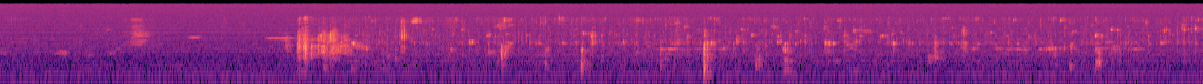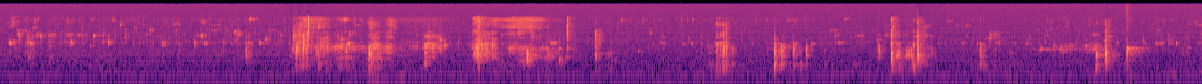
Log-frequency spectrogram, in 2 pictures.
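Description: Water dripping and splashing inside a hydroponic growing tower, in irregular drops that start a few seconds in and come thickest about two-thirds of the way through.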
